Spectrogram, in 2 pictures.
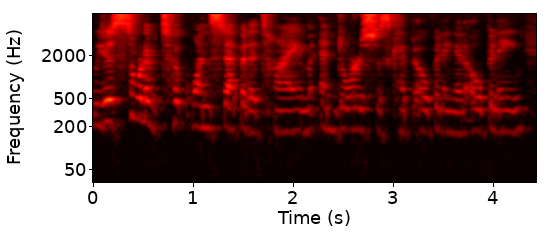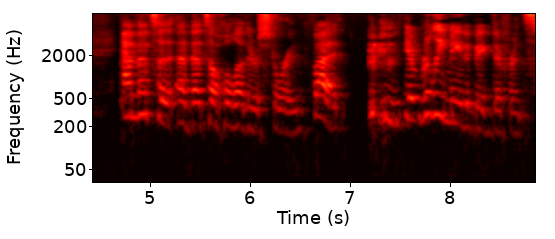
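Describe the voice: A woman puts on a hoarse character voice at a medium pitch, with lively intonation and big swings in loudness. Her pace is moderate.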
